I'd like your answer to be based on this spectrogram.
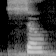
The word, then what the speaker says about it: Xochimilco: So, you know that? Xochimilco? – Xochimilco? – That sounds good to me.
